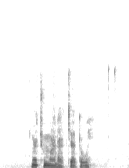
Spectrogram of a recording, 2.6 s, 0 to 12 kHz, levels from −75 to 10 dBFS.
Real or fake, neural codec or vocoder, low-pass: real; none; 7.2 kHz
